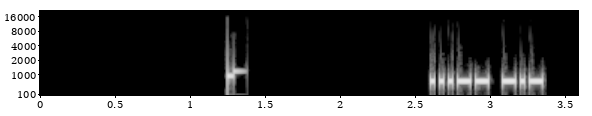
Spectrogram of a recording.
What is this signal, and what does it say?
Morse code, heard as a keyed tone, about 40 wpm, 700 Hz. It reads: 3K
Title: Single-Letter Single-Number 40wpm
